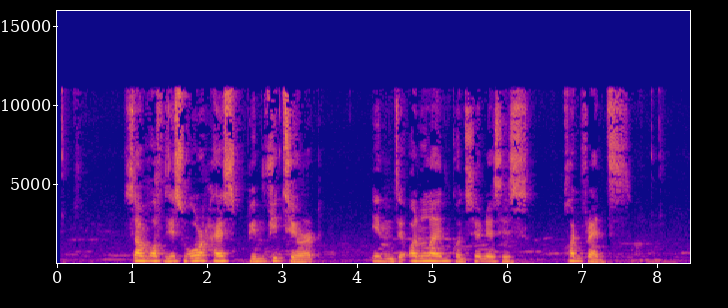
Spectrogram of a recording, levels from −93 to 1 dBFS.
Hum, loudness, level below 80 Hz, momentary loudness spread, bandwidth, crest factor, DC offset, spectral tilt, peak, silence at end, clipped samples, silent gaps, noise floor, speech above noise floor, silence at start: none; -23 LUFS; -56 dBFS; 12 LU; 11.5 kHz; 20 dB; under 0.1%; -4.5 dB/octave; -4 dBFS; 0.45 s; under 0.1%; none; -59 dBFS; 36 dB; 0.9 s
